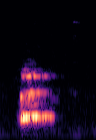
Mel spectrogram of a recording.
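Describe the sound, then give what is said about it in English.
A single short dog bark rings out clearly, then quiet follows. No one speaks. “I'm sorry if you hear my dog barking.”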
